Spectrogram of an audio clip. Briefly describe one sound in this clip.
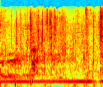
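A creature runs and its footsteps thud on the ground.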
